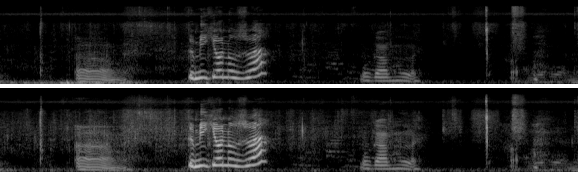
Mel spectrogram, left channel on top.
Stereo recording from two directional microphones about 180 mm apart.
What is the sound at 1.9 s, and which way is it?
Speech, 20° right (ahead or behind).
